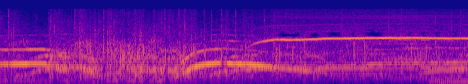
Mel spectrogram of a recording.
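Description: Concert audience applauding at the end of a song, with cheers and whistles over the clapping; one long high whistle starts about one and a half seconds in and is held.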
